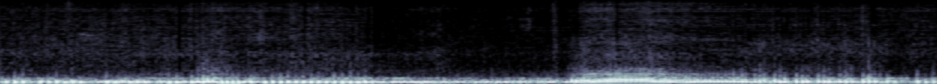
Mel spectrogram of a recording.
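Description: A motorcycle named Whiskey idles roughly while warming up and still needing choke, its loud, near, uneven chugging rising into a brief rev partway through before settling back to idle.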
